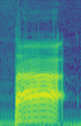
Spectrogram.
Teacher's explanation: Ta ujung lidah dengan pangkal gigi.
